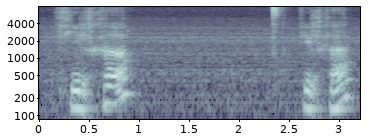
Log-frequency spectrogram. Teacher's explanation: The barred I is vocalizing the R. The R is becoming a ya, and we're also losing a schwa at the beginning. So we're losing the two vowels and left with filche. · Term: losing a barred I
